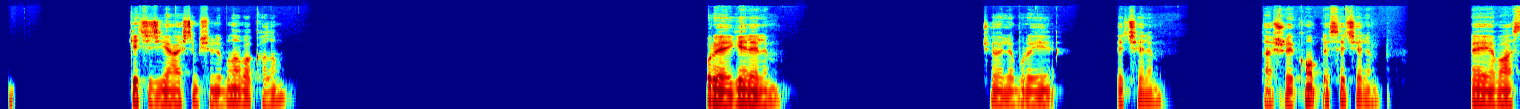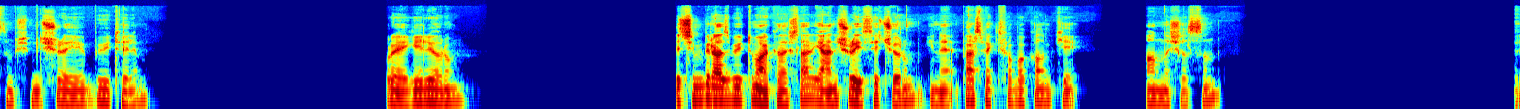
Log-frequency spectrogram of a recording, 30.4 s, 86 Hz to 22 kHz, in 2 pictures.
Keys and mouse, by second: 0.7 click, 2.0 r, 3.8 click, 8.4 right click, 9.0 click, 12.6 click, 13.6 r, 14.5 click, 17.0 w, 17.5 click, 24.0 right click, 24.7 click, 30.1 click.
